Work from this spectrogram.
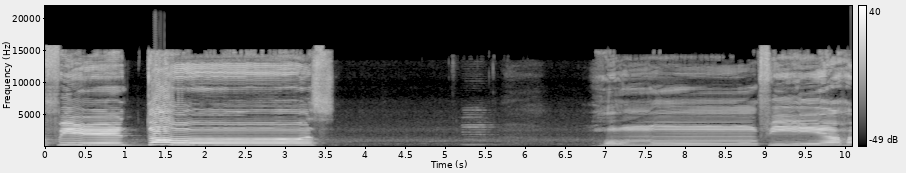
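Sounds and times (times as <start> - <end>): distant vehicle horn toot: 5.2 - 6.0.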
